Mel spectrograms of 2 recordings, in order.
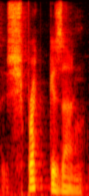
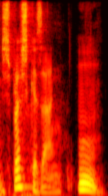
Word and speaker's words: Sprechgesang: I've heard Fred's delivery being described as Sprechgesang, which is a German word for speaking in song.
